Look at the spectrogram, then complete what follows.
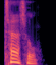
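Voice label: "turtle", British English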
